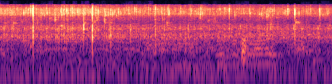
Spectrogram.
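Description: Food frying in a pan, a quiet, steady crackling sizzle with small pops and a soft stir or two near the end, close up and without anyone talking.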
